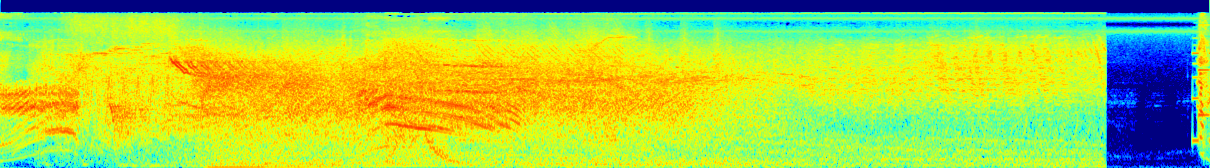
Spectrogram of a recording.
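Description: A huge energy blast roars and crackles loudly.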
